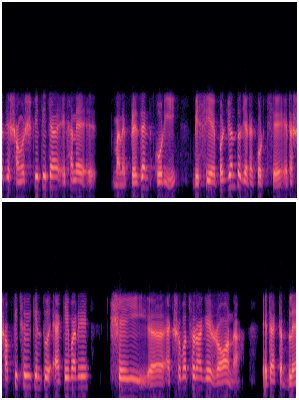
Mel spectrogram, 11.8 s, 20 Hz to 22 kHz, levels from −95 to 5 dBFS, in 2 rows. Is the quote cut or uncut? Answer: uncut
